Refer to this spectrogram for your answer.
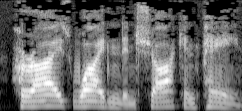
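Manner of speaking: ordinary delivery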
